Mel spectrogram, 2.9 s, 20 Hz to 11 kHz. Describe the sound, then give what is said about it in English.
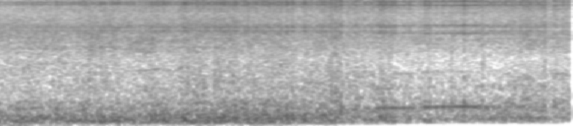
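Loud, continuous roar of a Falcon 9 rocket carrying a crewed Dragon capsule during launch and ascent, a dense low rumble holding steady throughout with no voices. “Flying crew on board Dragon and Falcon 9, and look at them go!”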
